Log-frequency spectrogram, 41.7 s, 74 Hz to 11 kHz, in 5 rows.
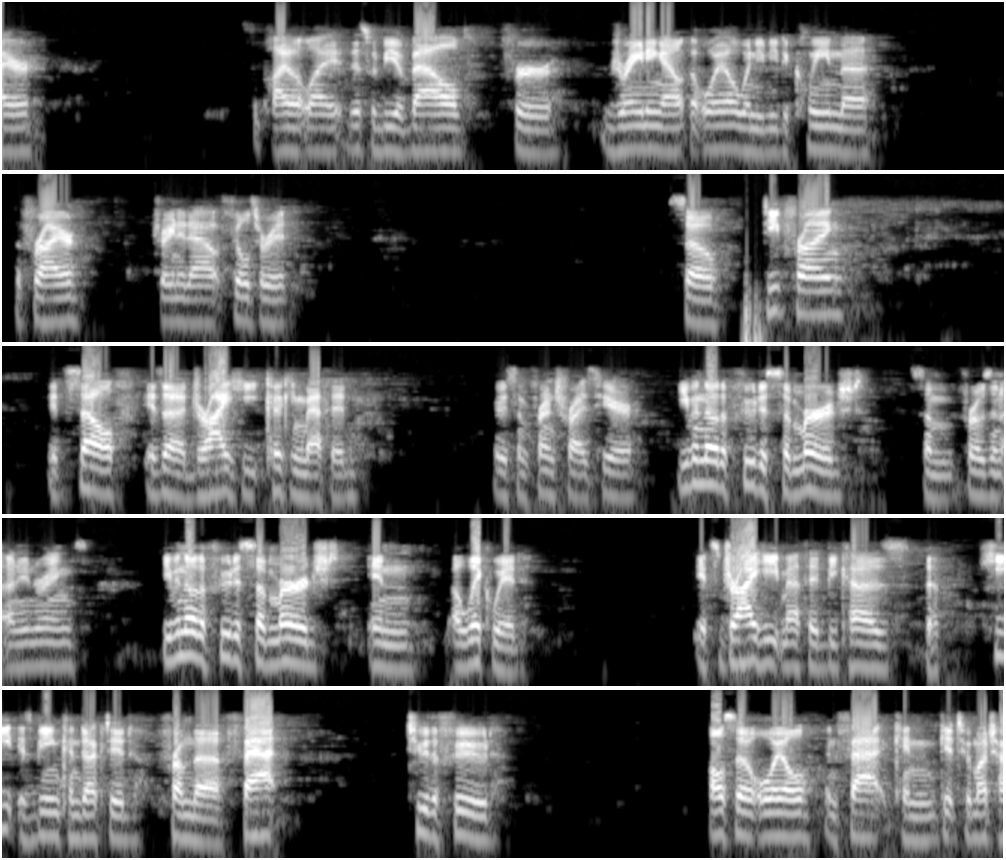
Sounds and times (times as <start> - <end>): Speech: 0.0 - 0.4, 2.1 - 7.4, 8.5 - 11.0, 13.9 - 15.6, 17.1 - 19.9, 20.8 - 25.8, 26.4 - 29.6, 30.8 - 35.8, 36.8 - 37.8, 39.3 - 41.7.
